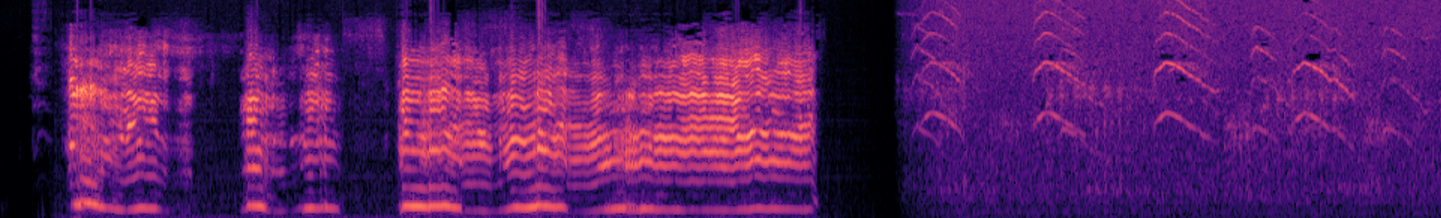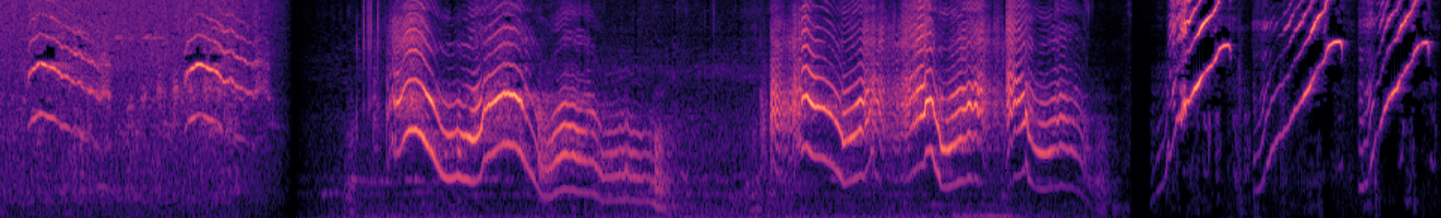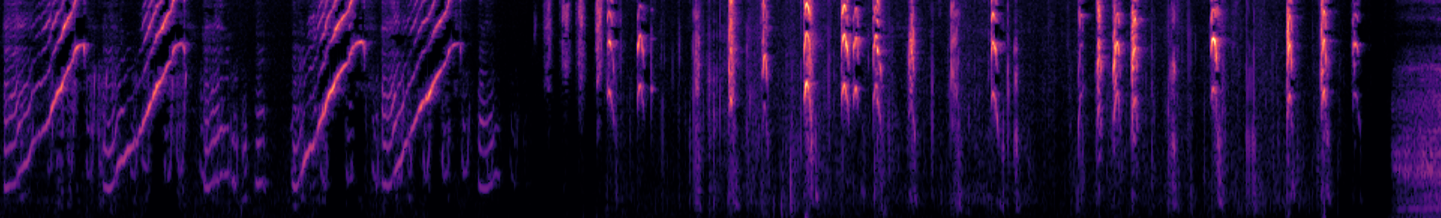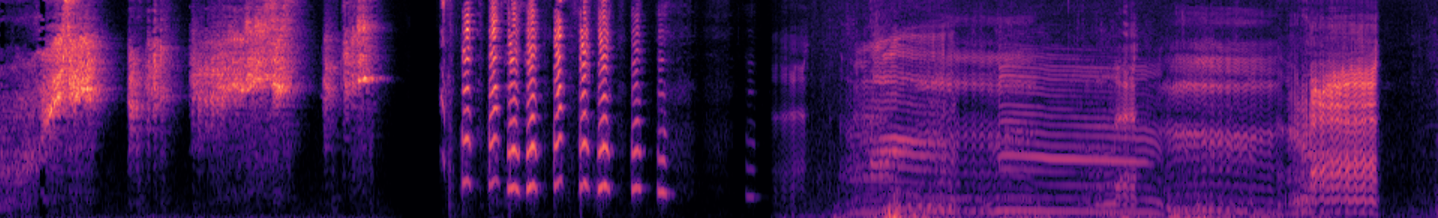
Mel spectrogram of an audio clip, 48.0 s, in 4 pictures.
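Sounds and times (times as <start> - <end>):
mouse squeaks and chirps: 21.6 - 35.4
squirrel monkeys chirping: 21.7 - 35.4
lion cub mewing: 42.5 - 47.5.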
